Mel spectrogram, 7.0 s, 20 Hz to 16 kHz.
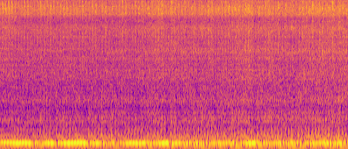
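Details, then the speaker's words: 1979 Honda GL1000 Goldwing first start after carburetor rebuild, no choke; low, lumpy idle stumbling every couple of seconds, puffing smoke on one side; carbon buildup suspected, may foul plugs. "besides puffing a little bit too here we're going to burn all that off before we can get this thing running right"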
